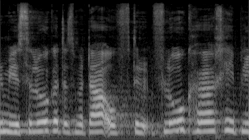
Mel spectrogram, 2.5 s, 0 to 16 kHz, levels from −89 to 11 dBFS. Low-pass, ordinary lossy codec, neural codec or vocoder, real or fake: 14.4 kHz; none; vocoder, 48 kHz, 128 mel bands, Vocos; fake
